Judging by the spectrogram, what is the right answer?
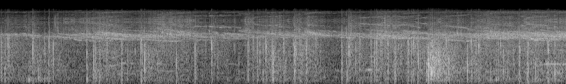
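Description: A mass of babypijlen (tiny Dutch bottle rockets) firing off together: a dense, steady high whistling hiss of many launches at once, peppered with small cracks, with one louder bang about four seconds in.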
